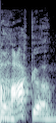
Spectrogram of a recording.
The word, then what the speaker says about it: haka: at the premiere He of said Aquaman, They did a haka. haka. Haka. Sorry. That's how they pronounce it in Polynesia.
